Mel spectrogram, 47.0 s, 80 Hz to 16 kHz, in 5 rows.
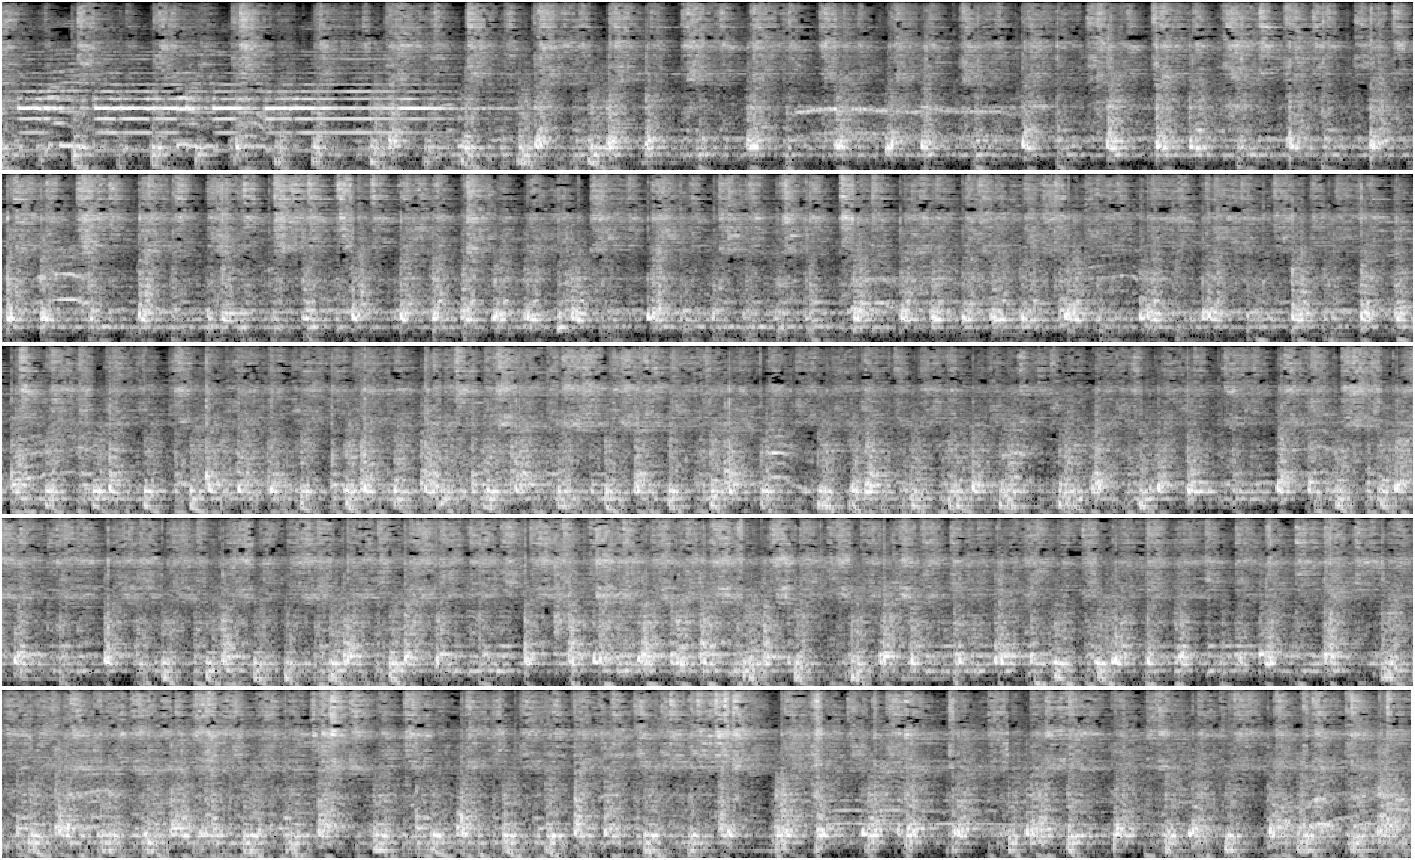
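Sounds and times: drums beaten in fast rhythm: 0.0 - 47.0.

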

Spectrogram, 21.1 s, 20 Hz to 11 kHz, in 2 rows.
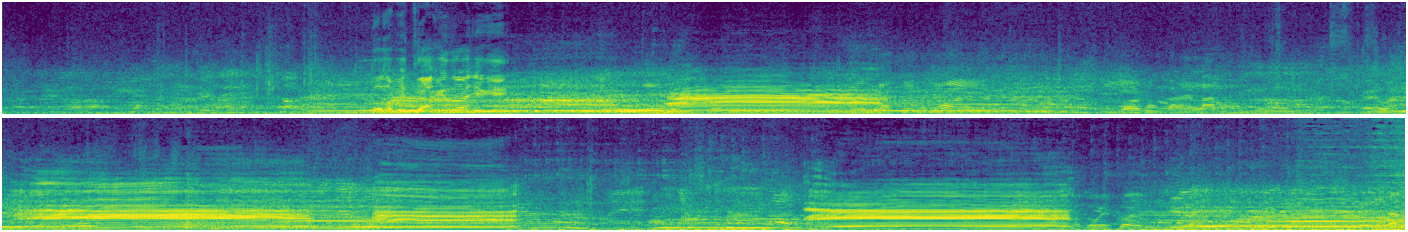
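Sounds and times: cattle mooing: 2.2 - 8.2, 10.4 - 18.6, 19.3 - 21.0.

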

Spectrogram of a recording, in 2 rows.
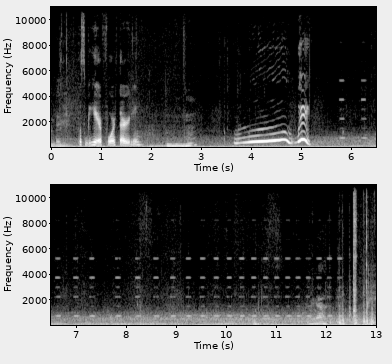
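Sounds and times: car low steady hum: 0.0 - 13.0
car warning chime beeping: 5.2 - 12.7.

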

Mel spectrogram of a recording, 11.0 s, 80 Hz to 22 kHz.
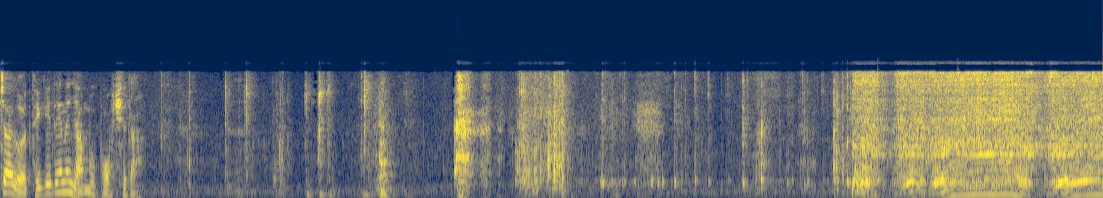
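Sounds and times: blender being handled: 5.1 - 9.4
blender motor grinding bread: 8.3 - 11.0.

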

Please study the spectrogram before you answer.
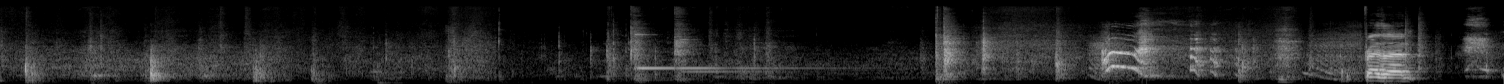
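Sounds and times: two-tone doorbell chime: 6.3 - 8.6.

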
